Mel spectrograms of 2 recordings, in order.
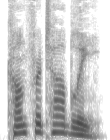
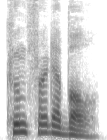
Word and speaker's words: comfortable: with their correct pronunciation comfortable wrong comfortably correct comfortable Wednesday wrong wedness day correct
